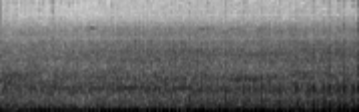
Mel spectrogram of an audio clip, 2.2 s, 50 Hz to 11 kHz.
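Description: Kawasaki Z1000 inline-four engine running at steady, low revs while the bike rolls slowly, heard from on the bike.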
